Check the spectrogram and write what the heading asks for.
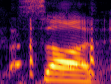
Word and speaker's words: Saad: Saad, S-A-A-D.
